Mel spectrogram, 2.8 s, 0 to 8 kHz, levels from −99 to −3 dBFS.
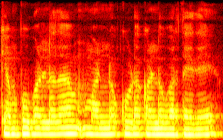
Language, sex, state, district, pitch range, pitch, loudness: Kannada, male, Karnataka, Bidar, 130-135 Hz, 130 Hz, -12 LUFS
